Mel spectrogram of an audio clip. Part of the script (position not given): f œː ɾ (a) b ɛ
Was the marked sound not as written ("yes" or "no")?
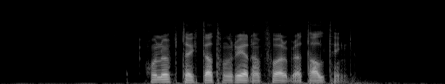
yes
